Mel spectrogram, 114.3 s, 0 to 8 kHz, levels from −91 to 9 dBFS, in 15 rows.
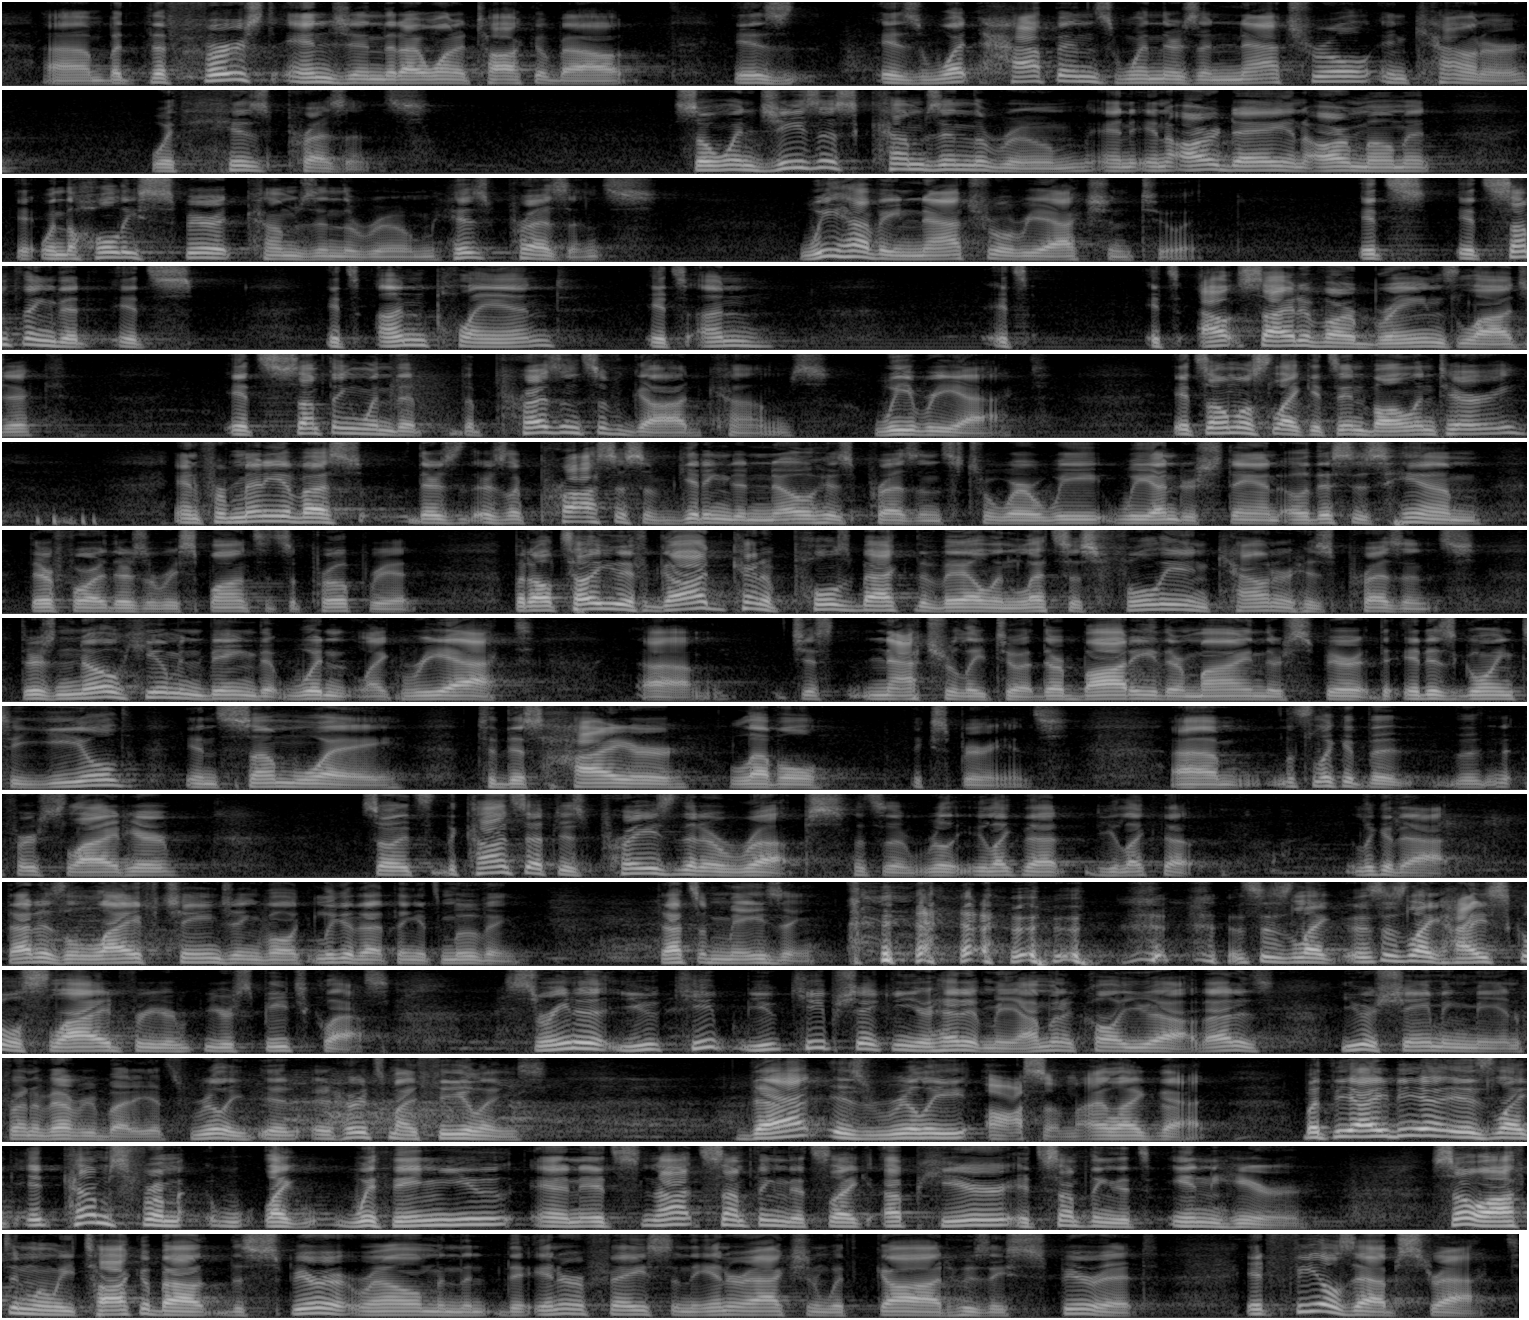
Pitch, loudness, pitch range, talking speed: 135 Hz, -29 LUFS, 120-160 Hz, 165 wpm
